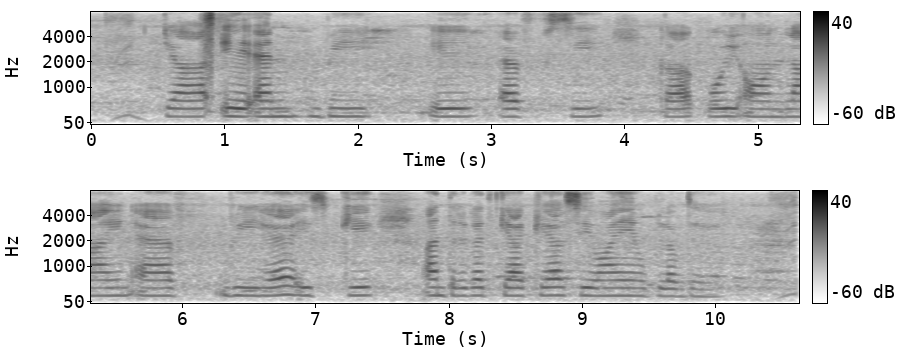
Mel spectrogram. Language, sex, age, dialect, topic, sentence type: Hindi, female, 25-30, Garhwali, banking, question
